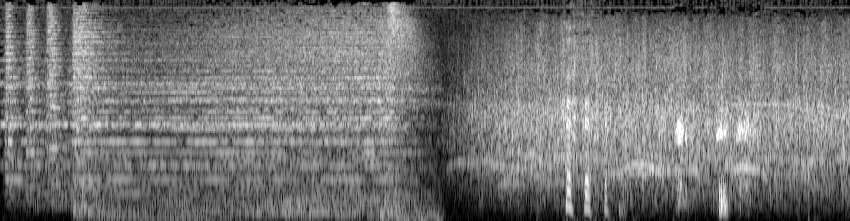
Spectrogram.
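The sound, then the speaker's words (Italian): The show's usual short musical jingle plays to welcome a guest, then cuts off into a steady wash of crowd applause, many hands clapping together at moderate volume, with a few voices speaking over it. “Non li sentiamo più gli applausi così, ci mancano.”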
